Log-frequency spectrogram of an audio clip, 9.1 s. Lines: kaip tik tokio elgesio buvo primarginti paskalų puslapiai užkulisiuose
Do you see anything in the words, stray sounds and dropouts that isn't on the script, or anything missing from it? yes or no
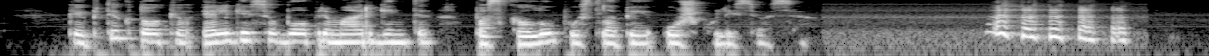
yes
